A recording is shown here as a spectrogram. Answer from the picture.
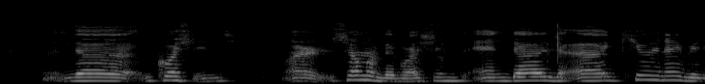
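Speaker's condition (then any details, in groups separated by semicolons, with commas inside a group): Cerebral palsy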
